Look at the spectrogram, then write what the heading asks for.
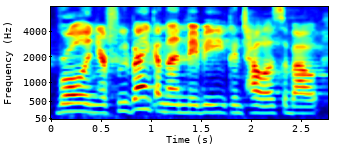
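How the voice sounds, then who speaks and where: A woman's voice: medium pitch, steady tone, fairly quick, a bit bright. A middle-aged woman moderating a conference panel, introducing the speakers and setting out the topics in an organized way.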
